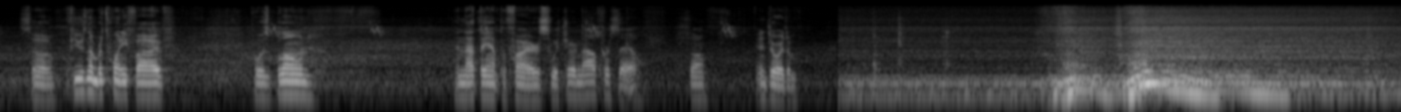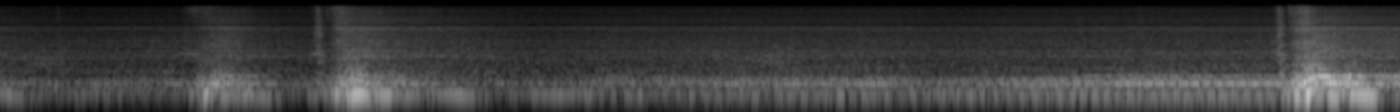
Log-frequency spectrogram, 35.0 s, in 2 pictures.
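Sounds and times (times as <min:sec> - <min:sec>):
car engine revving: 0:10.5 - 0:35.0.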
